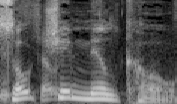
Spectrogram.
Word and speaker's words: Xochimilco: Xochimilco. I think that's my favorite, my current favorite Mexican restaurant. – You've mentioned this before. – How do you say that again? – Xochimilco. Xochimilco.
